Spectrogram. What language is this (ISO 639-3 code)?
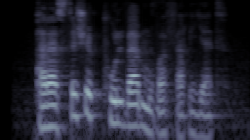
fas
